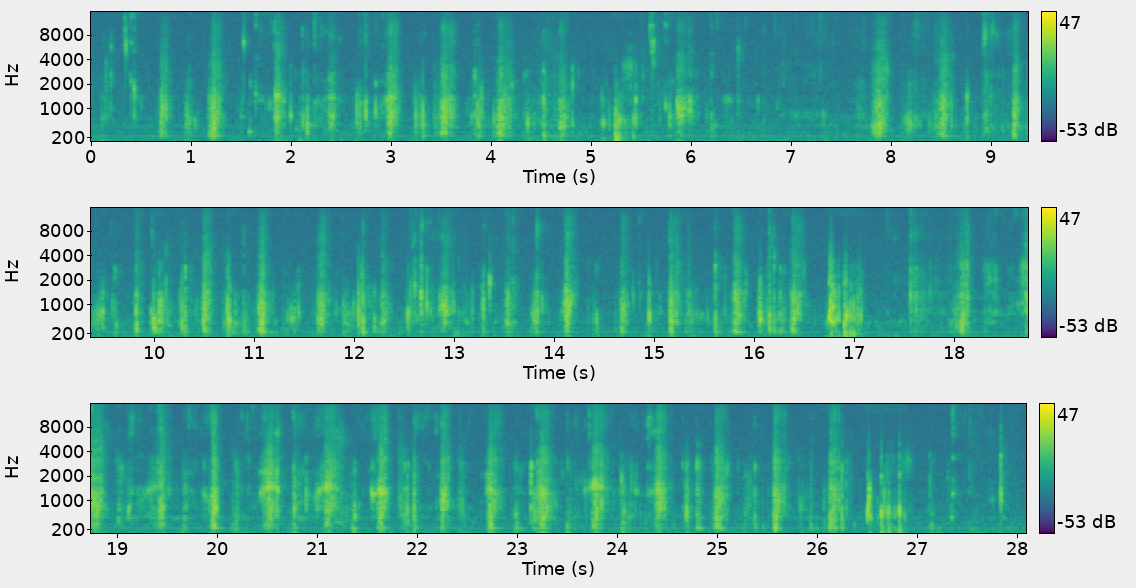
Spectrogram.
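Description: Close-miked eating of pistachio kadaif chocolate cake: dense, irregular crunching and chewing of the crisp shredded kadaif filling, with a short quieter stretch about six seconds in.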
